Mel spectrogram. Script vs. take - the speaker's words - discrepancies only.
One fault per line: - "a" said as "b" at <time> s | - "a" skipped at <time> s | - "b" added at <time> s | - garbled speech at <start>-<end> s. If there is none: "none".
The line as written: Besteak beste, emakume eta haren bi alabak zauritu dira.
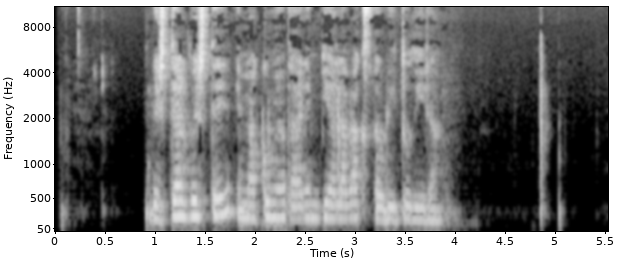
none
